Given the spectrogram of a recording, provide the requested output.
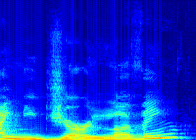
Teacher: quando a gente tem uma palavra que termina em D e a próxima palavra é your, é muito comum que essa junção soe your, your, como se fosse um DJ aí, ok? Então, I need your loving, loving.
